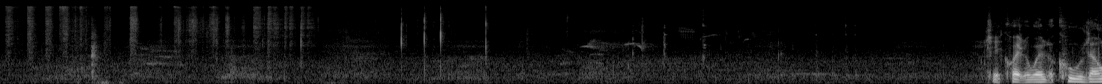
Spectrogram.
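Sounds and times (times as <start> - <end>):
background hiss: 0.0 - 11.0
bird chirps: 5.7 - 8.7.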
